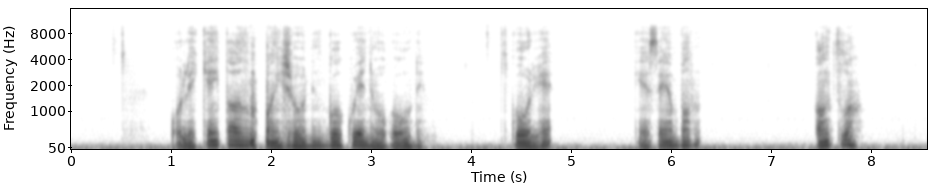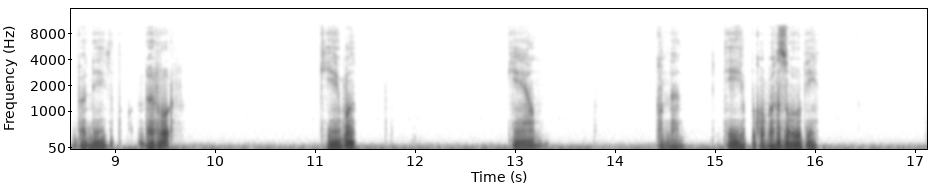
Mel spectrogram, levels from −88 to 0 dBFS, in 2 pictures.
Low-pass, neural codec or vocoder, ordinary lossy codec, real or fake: 9.9 kHz; autoencoder, 22.05 kHz, a latent of 192 numbers a frame, VITS, trained on many speakers; none; fake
